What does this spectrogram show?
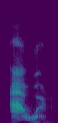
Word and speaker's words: hour: En español la escribo con H, en inglés también, pero en ninguno de los dos casos suena la H. Decimos hora, hour.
